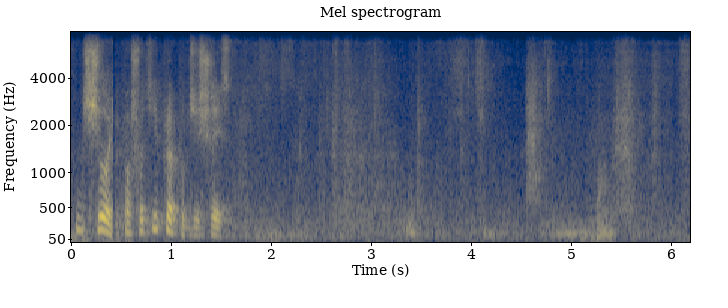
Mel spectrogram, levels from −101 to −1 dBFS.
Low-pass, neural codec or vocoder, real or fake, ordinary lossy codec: 7.2 kHz; codec, 16 kHz in and 24 kHz out, 0.6 kbps, FocalCodec, streaming, 2048 codes; fake; Opus, 16 kbps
